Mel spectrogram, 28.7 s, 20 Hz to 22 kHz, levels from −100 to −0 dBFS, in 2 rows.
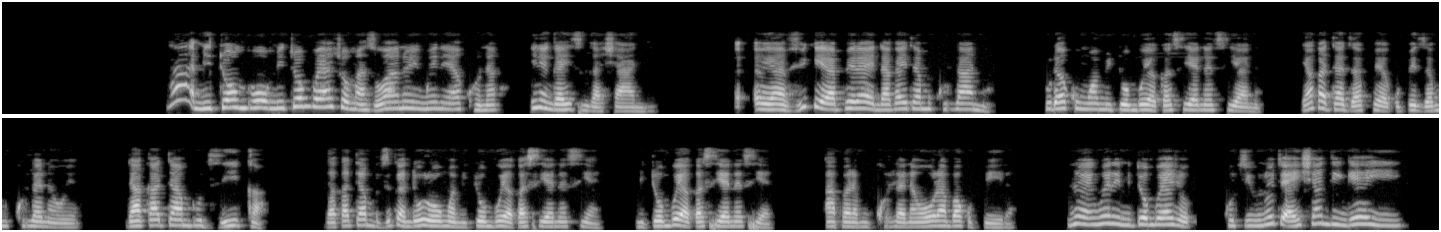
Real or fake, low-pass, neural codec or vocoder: real; 7.2 kHz; none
